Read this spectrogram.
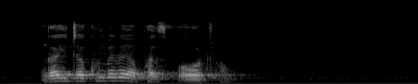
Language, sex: Venda, male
